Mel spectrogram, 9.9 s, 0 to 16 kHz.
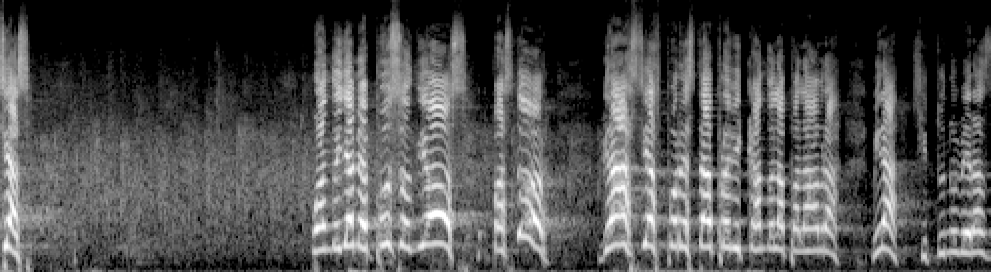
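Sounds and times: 
speech: 0:00.0 - 0:00.4, 0:03.1 - 0:09.9
crowd clapping: 0:00.0 - 0:06.7.

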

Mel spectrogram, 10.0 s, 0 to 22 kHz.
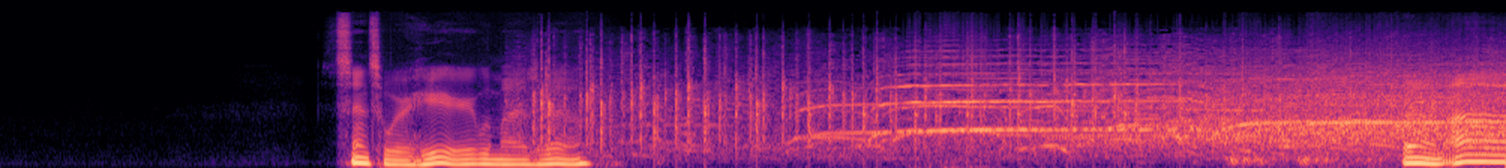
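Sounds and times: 
speech: 0:02.3 - 0:04.1, 0:09.4 - 0:10.0
scattered claps: 0:03.3 - 0:10.0
crowd cheering at an event: 0:03.4 - 0:10.0.

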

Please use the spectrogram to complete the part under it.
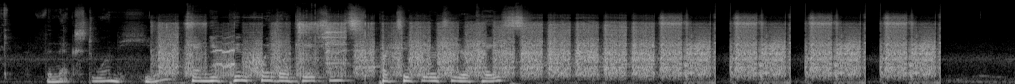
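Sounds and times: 
speech: 0:00.4 - 0:05.5
harsh white-noise static hissing: 0:01.5 - 0:09.5.

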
